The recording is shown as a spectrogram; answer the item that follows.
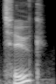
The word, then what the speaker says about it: toque: According to Google, you got it right the first time. What, as in... So which is it then? Pronounced T-O-U-K from Google. What does that mean? Giddy. As a Canadian, you got it right the last time.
